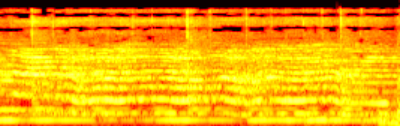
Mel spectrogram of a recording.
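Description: A woman singing a Carnatic song in raga Abheri, with a violin following her melody over a steady electronic tanpura drone. Mridangam strokes turn loud and dense right at the end.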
